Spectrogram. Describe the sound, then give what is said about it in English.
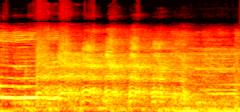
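A loud, exaggerated cartoon wolf howl, opening on a sharp sustained tone before breaking into a rough, wavering wail that fills the short clip. “Cartoon wolf eyes.”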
